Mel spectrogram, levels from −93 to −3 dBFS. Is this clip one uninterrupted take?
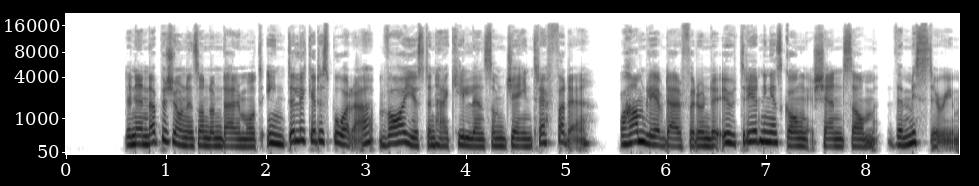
yes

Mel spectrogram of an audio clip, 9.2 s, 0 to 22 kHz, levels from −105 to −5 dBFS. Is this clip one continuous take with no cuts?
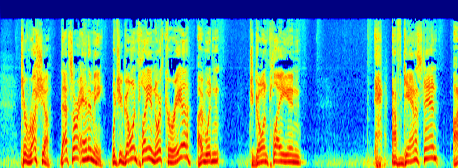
no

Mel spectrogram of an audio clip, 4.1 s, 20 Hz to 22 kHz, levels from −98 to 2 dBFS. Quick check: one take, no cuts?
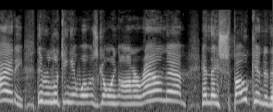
yes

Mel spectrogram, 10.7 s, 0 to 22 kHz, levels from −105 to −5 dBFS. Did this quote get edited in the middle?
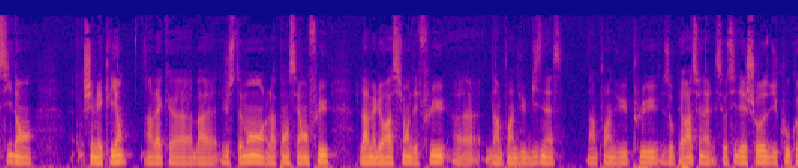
no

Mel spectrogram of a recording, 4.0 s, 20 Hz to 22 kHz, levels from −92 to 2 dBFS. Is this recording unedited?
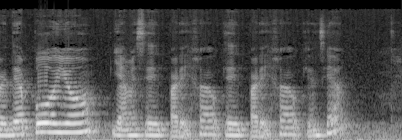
no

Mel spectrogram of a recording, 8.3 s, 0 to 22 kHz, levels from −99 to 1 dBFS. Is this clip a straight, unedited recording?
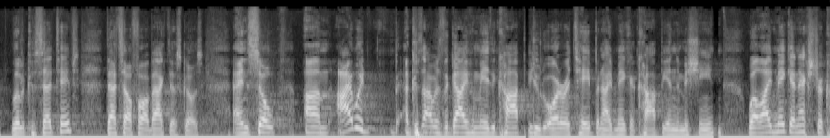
yes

